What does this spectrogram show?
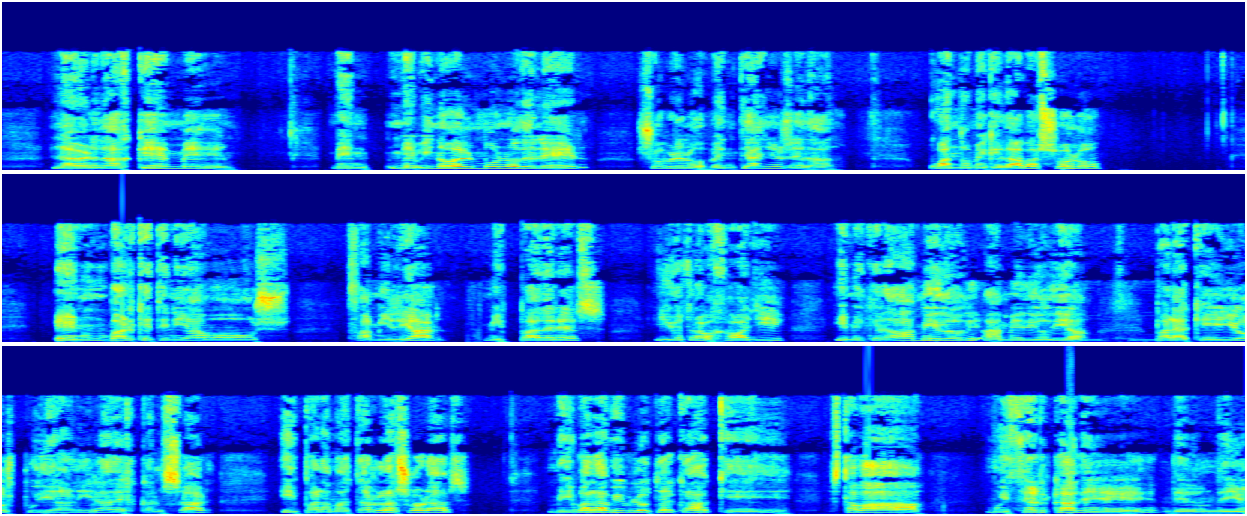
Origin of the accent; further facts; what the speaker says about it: Rafelbunyol, Valencian Community, Spain; Para la novela me inspiré en mi pueblo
